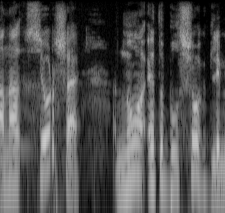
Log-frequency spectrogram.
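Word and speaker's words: Saoirse: Оказалось, что на самом деле ее зовут Серша.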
